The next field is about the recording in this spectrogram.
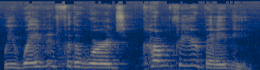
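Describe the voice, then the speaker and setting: Woman as an affectionate, animated old grandfather. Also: mid-range voice, unhurried, lightly acted. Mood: fond. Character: affectionate, proud old grandfather telling family memories.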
